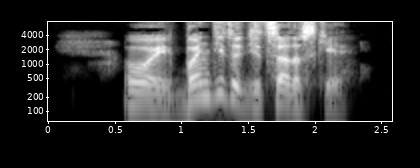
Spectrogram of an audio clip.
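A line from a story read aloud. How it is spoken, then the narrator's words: Sighing. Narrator (Russian): Вздохнул Леха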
